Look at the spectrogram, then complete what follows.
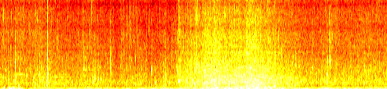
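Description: Sea waves washing over a pebbly shore, one swelling and fading about halfway through, with a sharp click near the end.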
